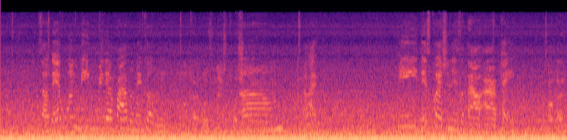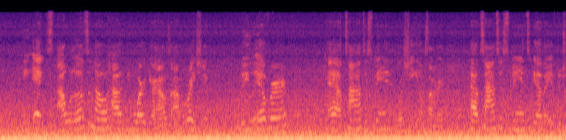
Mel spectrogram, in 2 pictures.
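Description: A man talking inside a moving semi-truck cab, over the steady low rumble of the truck's engine and road noise at highway speed.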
